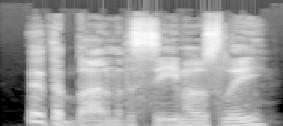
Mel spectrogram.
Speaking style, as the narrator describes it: he replied cheerfully

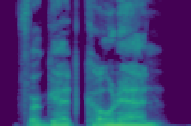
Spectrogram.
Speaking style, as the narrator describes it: he said thickly

